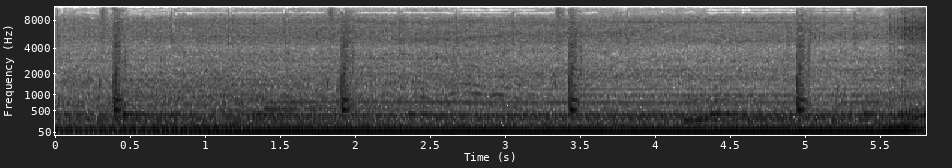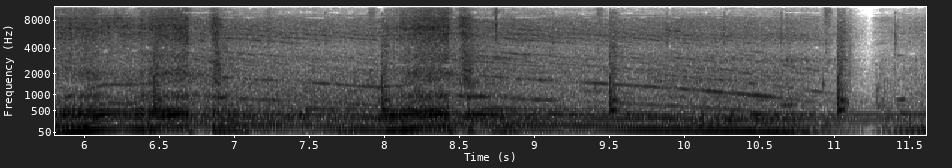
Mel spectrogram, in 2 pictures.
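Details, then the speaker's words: Mercedes W202 supercharged engine, first start after installing new stainless steel headers: it fires and settles into a steady, deep idle, then revs up cleanly and smoothly. Sounds healthy, much better than before. Normal start and idle. "That motherfucker sounds like you want to take off. So much better."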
